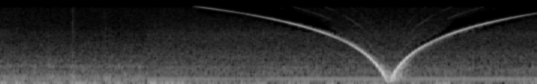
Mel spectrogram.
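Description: Sine-sweep test tone played through a prototype iPod dock speaker to measure its frequency response. About two and a half seconds in, a pure tone glides down from very high to deep bass over about two and a half seconds, then sweeps straight back up.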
